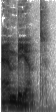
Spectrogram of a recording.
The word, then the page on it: ambient: American English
